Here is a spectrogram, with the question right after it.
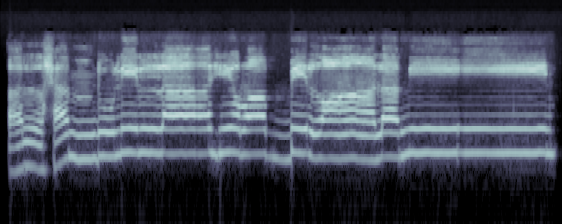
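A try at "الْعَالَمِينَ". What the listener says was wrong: Nah, kuncinya pada ainnya. Alamin, alamin. Alhamdulillahi Rabbil Alamin.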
